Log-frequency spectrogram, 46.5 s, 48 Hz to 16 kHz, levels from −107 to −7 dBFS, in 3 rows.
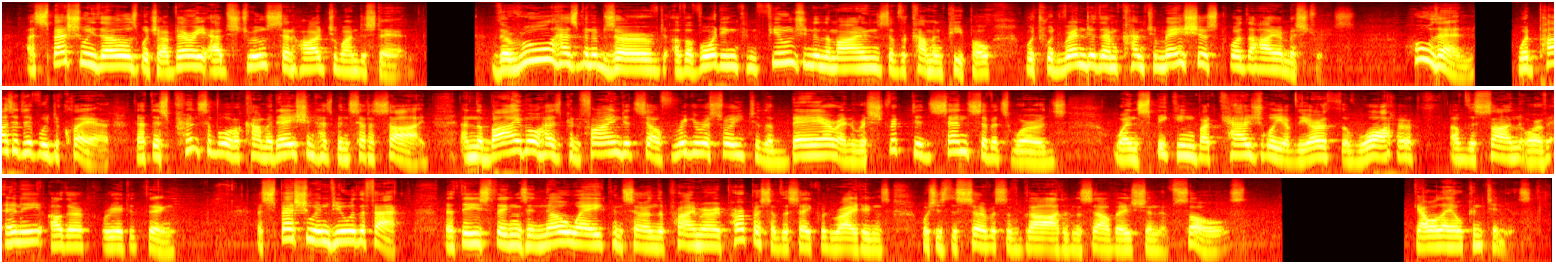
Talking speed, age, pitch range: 150 wpm, 60-79, 145-200 Hz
